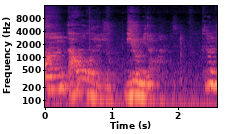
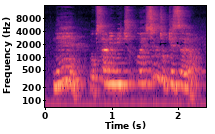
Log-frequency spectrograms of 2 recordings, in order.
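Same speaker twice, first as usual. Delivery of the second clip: lightly voiced child, higher pitch; a touch of an eager kid answering; child's reply; 7 semitones higher than usual. Girl answering pastor's challenge, childlike yes. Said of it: "그랬더니".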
